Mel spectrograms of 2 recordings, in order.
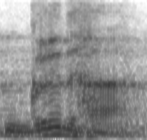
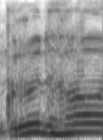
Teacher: ঋকার যখন উচ্চারিত হয় সংস্কৃতে সেটি বাংলায় ঠিক ঋ এর মতো নয় আবার উত্তর ভারতে বা দক্ষিণ ভারতে যেভাবে উচ্চারিত হয় ঠিক রু বলে তাও ঠিক নয় এই দুটোর মধ্যবর্তী স্বরই হলো ঋ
